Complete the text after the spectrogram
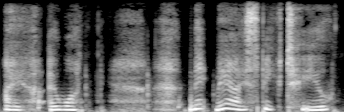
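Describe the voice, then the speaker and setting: A woman's voice: high voice, fairly even intonation, moderate pace, mellow, husky, no echo, pitched above the performer's own voice. A woman voicing a nervous young bride who stammers in a breathless, near-whispered voice. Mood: anxious, pleading.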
